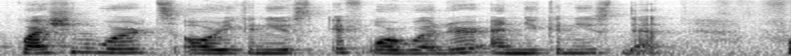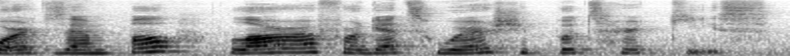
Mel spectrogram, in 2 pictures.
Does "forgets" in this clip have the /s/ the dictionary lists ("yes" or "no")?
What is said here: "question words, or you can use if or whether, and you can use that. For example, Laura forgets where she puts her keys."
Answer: yes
